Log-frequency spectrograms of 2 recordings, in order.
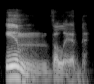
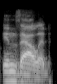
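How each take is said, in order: First: The stress is on the first syllable. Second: The stress is not on the first syllable. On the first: "pronounced with the inflection on in" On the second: Something is not valid. "meaning not valid"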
